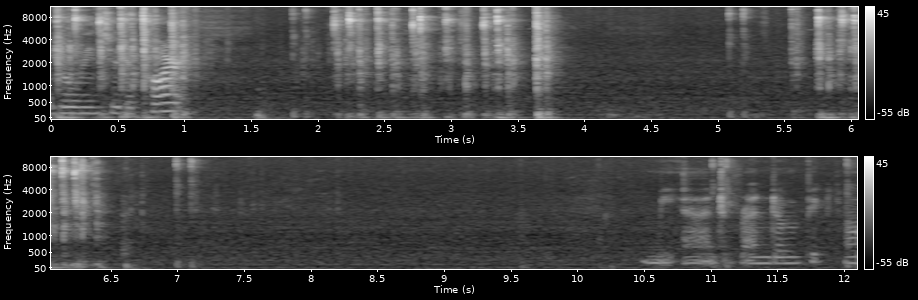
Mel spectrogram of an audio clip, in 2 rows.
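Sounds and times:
typing on computer keyboard: 0.0s - 1.1s, 1.8s - 3.8s, 5.1s - 7.2s.

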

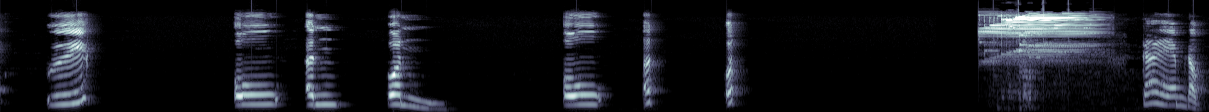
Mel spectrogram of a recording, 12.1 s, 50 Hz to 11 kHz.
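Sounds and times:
bright electronic chime: 9.8s - 11.2s.

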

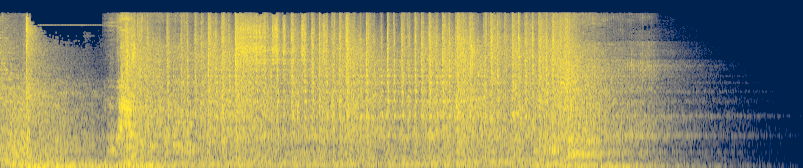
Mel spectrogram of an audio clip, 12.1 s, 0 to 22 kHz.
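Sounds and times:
theme music with fast drums: 0.0s - 9.7s.

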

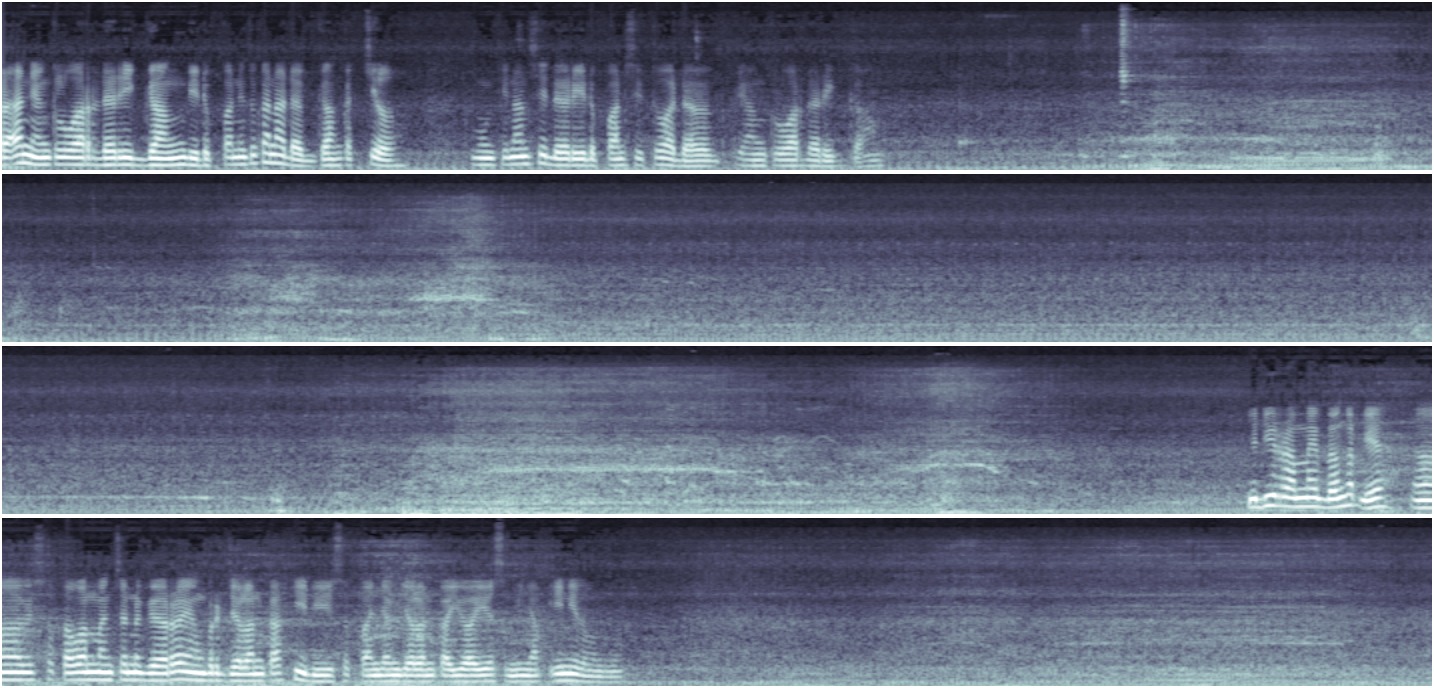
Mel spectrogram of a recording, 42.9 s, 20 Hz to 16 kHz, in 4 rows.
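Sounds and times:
scooter and vehicle engines: 0.0s - 42.9s.

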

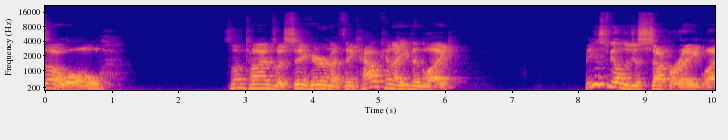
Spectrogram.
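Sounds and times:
man's voice: 0.0s - 1.2s, 2.7s - 6.3s, 8.1s - 10.0s.

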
